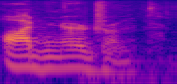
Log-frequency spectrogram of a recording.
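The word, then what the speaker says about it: Odd Nerdrum: that i saw of aud nerdrum aud nerdrum if you don't know who he is the name is spelled odd last name is nerdrum n-e-r-d-r-u-m he's they call him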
